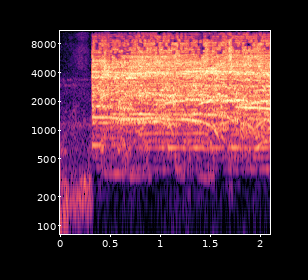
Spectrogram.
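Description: An animated crowd screaming in panic, many high voices overlapping in a dense din, with music underneath; it cuts in about a third of a second in after a brief near-quiet gap.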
